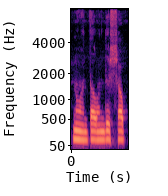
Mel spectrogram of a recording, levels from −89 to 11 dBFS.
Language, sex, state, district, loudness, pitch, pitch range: Kannada, male, Karnataka, Koppal, -15 LUFS, 135 Hz, 130-140 Hz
